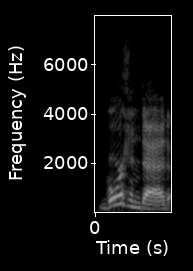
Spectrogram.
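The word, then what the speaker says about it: Gorhendad: Brandy bucks long ago Gorham dad old buck it is literally spelled g-o-r-h-e-n-d-a-d so I'm going to pronounce that Gorham dad which makes me giggle anyway moving on long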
